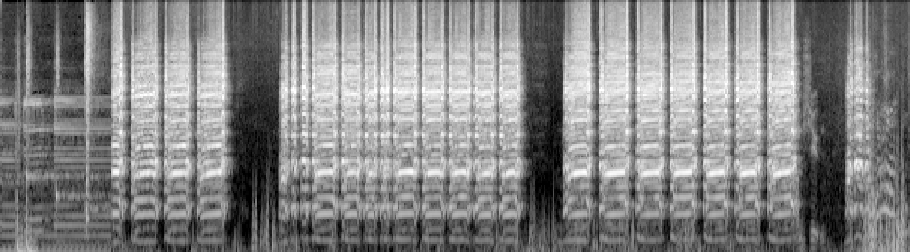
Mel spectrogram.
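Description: Canada geese honking: rapid repeated honks, about three a second, in three runs with short breaks between them. A background music track plays in the first second and a half.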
